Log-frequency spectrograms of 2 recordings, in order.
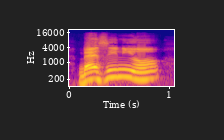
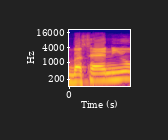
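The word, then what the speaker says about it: Bassanio: इसका प्रोनाउंसिएशन में थोड़ा सा इधर उधर बसेनियो होता है, मैं फिर से याद करा दूँ।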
